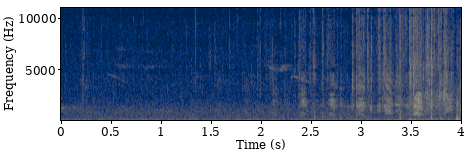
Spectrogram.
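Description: A dog panting and moving on a wet track, faint at first and growing louder over the last second or two as irregular short clicks and rustles.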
